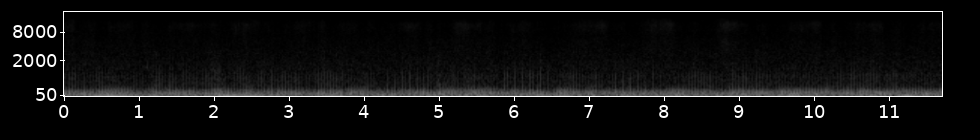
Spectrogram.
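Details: Contented kitten purring steadily during a gentle massage, licking down an arm: low, even rumbling purr with slight periodic swells in loudness, no other sounds apparent.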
